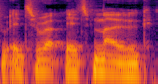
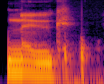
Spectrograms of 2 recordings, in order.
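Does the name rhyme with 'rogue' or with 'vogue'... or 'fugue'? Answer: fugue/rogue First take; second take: rogue; fugue. First: The vowel is like 'oh', rhyming with 'rogue'. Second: The vowel is read as spelled, like 'moo'. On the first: The speaker calls it right. "but it's Moog" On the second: The speaker calls it wrong. "lots of people do pronounce it Moog, yes, because it's spelled M-O-O-G"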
